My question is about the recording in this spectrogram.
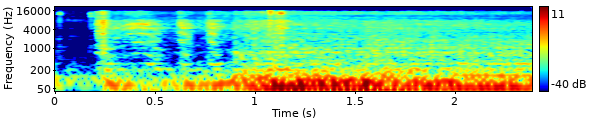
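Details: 2011 Mitsubishi Strada Triton Exceed automatic 4x4, 4D56 diesel, started in Park: short crank, catches at once and settles into smooth, even, low diesel idle, all warning lights go out; normal healthy cold start.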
